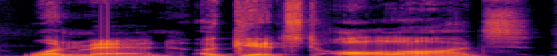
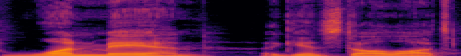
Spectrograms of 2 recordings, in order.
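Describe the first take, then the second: First: It is said in a deep, dramatic announcer voice. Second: It is said in an ordinary speaking voice.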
